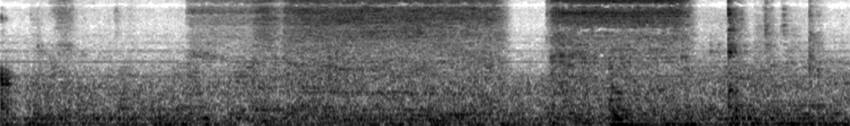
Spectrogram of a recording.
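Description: Hissing hairspray bursts onto a wig on and off in several short and longer pulses, close and fairly quiet, with no talking.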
